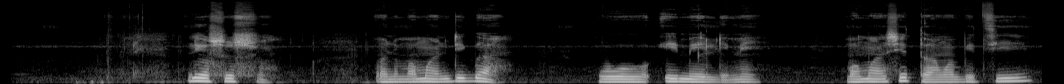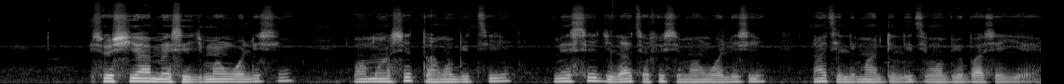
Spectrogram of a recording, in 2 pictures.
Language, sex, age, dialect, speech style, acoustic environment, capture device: Yoruba, male, 25-34, Nigeria - Ibadan, relaxed, silence, mobile / Linux / Chrome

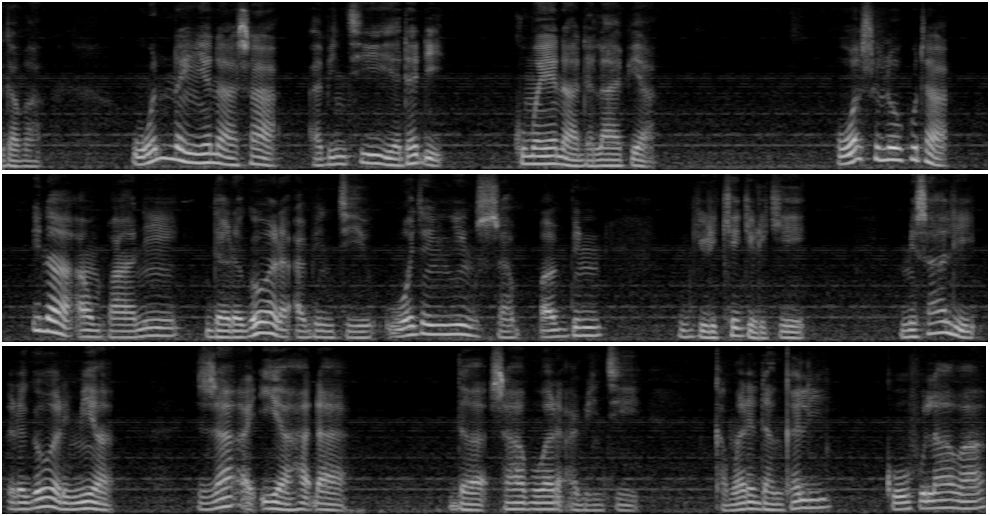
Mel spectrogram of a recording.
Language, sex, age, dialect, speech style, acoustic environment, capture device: Hausa, male, 25-34, Nigeria - Kano, happy; relaxed; focused, nature, desktop / Linux / Chrome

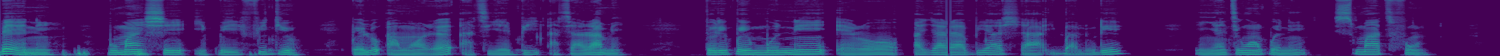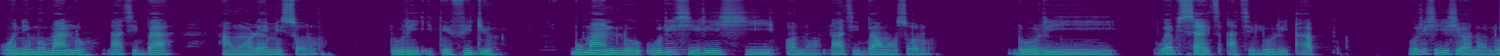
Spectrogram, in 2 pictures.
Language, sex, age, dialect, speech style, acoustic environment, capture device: Yoruba, male, 25-34, Nigeria - Lagos Yoruba, relaxed, nature, mobile / Linux / Chrome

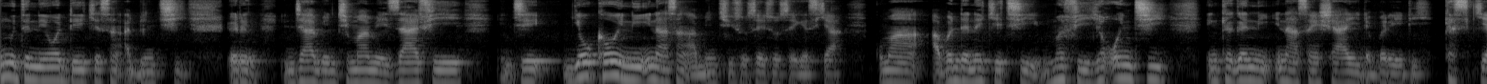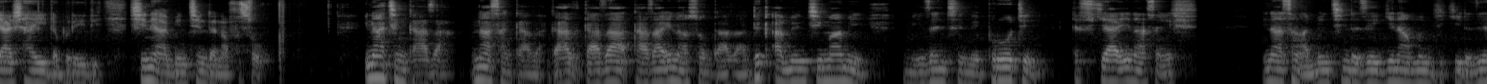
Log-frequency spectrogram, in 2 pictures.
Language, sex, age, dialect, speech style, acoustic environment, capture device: Hausa, male, 18-24, Nigeria - Kano, anxious, music, mobile / Linux / Chrome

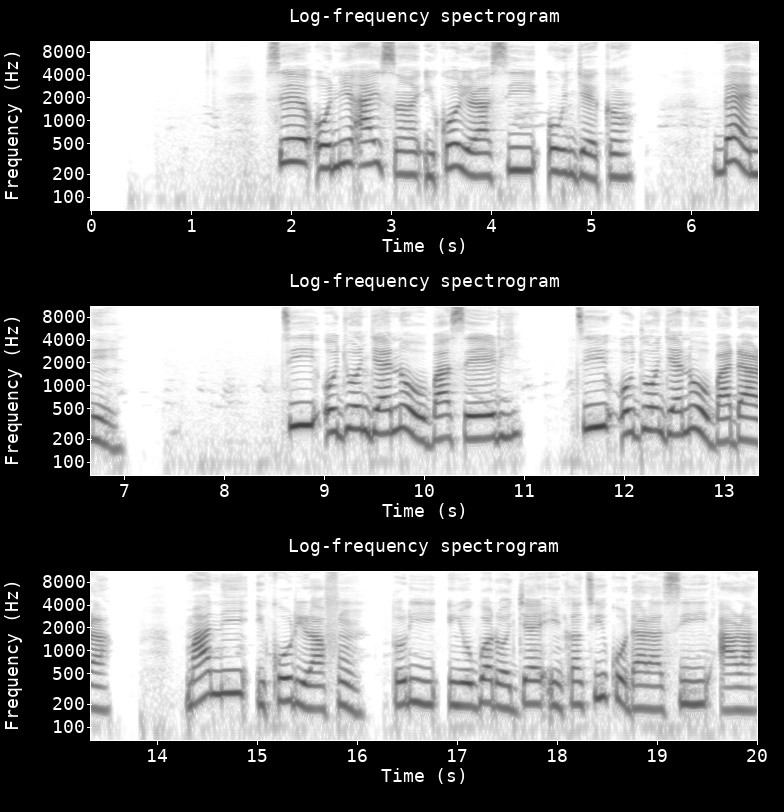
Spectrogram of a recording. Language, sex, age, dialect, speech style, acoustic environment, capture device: Yoruba, female, 25-34, Nigeria - Ibadan, focused, nature, mobile / Linux / Chrome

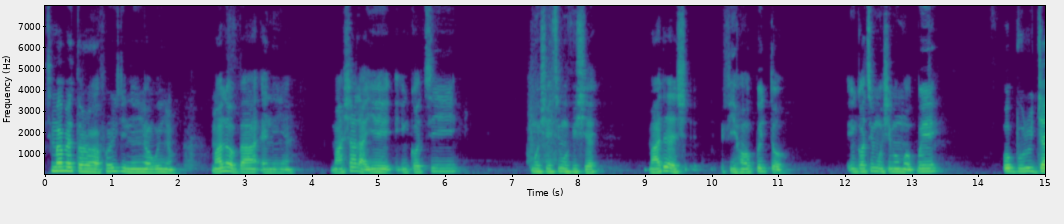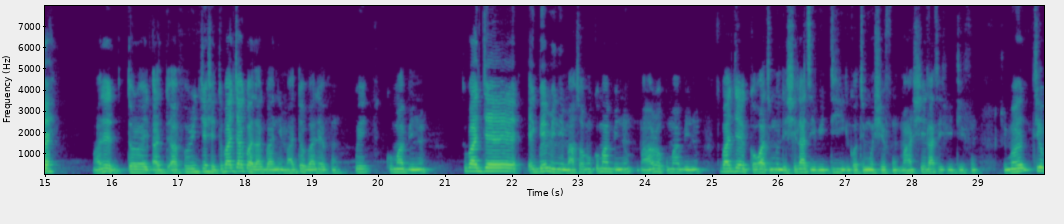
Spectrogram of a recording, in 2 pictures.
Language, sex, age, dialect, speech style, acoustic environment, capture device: Yoruba, male, 18-24, Nigeria - Ibadan, stressed, silence, mobile / Linux / Chrome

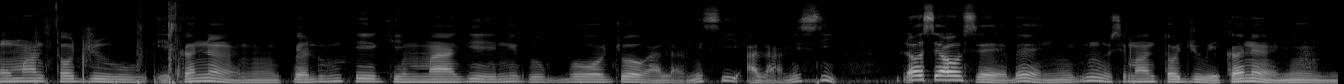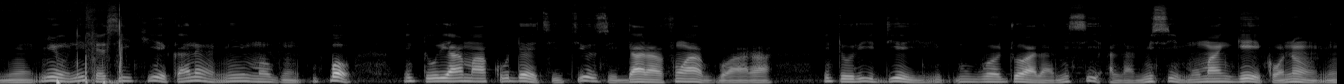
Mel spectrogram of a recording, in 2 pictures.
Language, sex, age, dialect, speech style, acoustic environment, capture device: Yoruba, male, 18-24, Nigeria - Ibadan, happy, people talking, mobile / Linux / Chrome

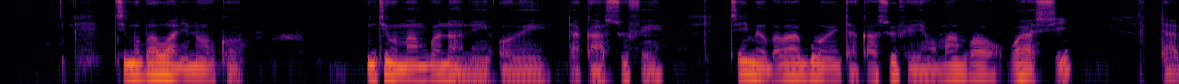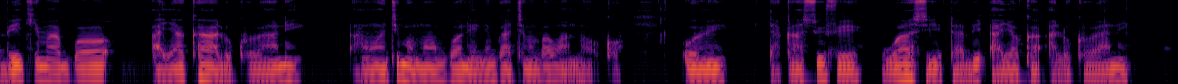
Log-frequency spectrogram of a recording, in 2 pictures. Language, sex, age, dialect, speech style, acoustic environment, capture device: Yoruba, male, 25-34, Nigeria - Ibadan, focused; relaxed, nature; silence, mobile / Linux / Chrome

